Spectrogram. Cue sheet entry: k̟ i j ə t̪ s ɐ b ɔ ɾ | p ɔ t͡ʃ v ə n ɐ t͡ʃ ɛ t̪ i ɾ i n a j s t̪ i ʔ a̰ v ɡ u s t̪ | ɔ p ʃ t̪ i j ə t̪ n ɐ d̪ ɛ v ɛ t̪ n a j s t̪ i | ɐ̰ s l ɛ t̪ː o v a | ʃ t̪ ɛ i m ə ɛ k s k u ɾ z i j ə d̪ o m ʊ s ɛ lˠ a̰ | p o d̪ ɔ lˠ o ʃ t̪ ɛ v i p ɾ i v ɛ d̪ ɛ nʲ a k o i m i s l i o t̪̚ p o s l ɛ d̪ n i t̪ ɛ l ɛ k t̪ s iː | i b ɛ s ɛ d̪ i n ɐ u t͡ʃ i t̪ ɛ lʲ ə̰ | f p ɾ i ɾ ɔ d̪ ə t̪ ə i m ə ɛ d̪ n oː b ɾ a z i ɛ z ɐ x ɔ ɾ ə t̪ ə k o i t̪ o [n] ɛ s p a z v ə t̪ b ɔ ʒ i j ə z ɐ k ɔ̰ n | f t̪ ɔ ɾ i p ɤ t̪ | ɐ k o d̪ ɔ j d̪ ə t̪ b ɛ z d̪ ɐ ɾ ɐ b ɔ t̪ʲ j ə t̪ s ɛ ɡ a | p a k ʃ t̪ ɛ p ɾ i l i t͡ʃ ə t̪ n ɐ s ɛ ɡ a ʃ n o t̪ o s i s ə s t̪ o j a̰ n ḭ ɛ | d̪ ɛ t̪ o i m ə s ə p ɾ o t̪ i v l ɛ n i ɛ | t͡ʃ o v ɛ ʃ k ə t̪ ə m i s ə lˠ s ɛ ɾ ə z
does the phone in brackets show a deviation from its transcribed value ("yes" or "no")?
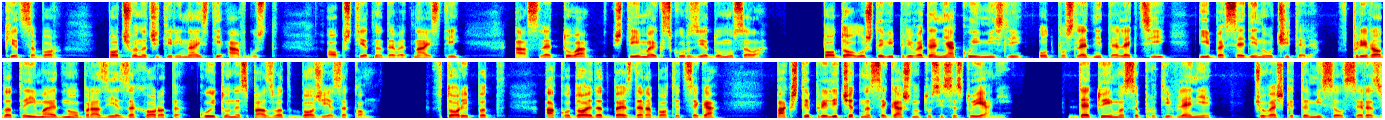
no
